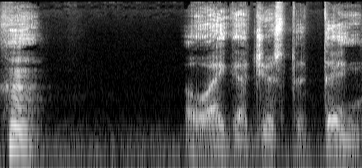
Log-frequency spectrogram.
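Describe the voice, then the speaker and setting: Over clear background noise, a man puts on a loud, raspy character voice. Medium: video game. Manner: loud, jovial.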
